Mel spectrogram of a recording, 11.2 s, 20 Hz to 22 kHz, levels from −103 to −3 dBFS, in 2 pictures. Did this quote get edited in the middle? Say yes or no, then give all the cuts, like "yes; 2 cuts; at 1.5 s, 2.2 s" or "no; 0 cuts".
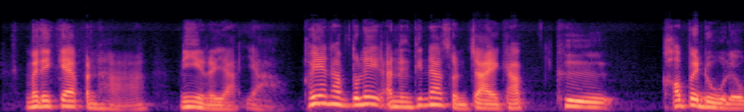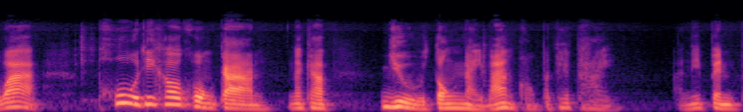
yes; 1 cut; at 2.2 s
